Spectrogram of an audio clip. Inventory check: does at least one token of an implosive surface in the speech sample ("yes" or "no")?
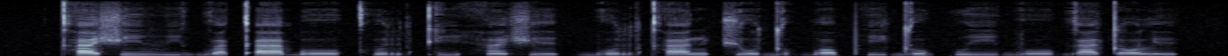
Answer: yes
